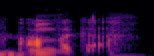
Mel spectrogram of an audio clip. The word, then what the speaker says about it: Ambika: Yes, Ambika.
